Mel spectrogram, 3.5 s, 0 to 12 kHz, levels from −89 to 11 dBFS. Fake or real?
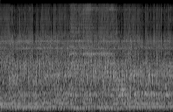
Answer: fake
